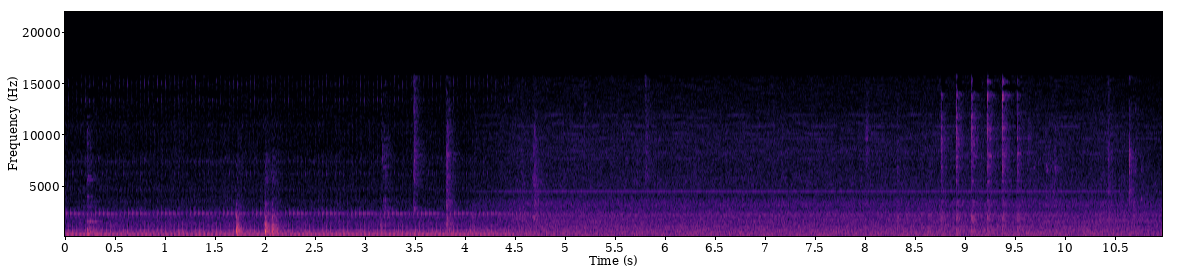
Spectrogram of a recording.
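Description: Steady hum of laboratory equipment, changing to a lower hum about halfway through. Two light clicks of handled glassware or instruments come about two seconds in, and a few faint ticks near the end.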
